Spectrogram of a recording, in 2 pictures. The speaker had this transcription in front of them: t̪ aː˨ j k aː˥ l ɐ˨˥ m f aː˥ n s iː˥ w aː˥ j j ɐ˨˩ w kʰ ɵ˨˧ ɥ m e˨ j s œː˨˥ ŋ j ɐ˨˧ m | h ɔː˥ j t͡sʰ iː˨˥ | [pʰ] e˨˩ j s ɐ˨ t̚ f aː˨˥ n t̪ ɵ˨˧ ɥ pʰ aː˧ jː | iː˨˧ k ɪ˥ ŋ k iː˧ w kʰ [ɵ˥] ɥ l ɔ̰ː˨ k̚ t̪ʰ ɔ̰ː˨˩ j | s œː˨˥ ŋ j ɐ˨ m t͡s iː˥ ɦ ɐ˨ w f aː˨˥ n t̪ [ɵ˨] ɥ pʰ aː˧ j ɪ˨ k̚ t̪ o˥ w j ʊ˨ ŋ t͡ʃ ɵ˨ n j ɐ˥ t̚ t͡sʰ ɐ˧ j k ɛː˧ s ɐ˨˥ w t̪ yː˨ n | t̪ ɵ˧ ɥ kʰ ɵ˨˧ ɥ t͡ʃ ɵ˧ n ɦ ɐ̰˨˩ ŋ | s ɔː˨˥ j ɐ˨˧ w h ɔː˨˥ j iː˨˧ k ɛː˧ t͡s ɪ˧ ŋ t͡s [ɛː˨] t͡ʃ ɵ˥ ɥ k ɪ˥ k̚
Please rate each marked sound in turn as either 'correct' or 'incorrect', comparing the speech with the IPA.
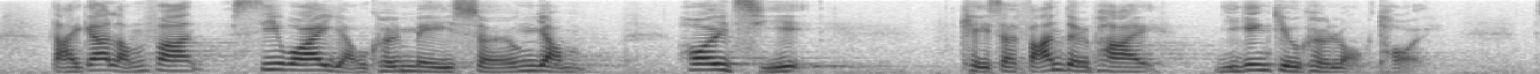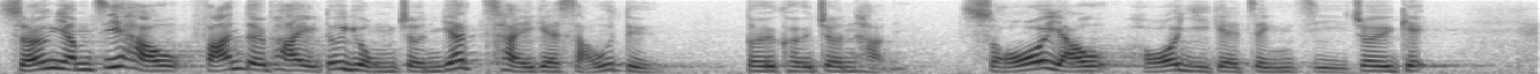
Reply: incorrect, incorrect, correct, incorrect

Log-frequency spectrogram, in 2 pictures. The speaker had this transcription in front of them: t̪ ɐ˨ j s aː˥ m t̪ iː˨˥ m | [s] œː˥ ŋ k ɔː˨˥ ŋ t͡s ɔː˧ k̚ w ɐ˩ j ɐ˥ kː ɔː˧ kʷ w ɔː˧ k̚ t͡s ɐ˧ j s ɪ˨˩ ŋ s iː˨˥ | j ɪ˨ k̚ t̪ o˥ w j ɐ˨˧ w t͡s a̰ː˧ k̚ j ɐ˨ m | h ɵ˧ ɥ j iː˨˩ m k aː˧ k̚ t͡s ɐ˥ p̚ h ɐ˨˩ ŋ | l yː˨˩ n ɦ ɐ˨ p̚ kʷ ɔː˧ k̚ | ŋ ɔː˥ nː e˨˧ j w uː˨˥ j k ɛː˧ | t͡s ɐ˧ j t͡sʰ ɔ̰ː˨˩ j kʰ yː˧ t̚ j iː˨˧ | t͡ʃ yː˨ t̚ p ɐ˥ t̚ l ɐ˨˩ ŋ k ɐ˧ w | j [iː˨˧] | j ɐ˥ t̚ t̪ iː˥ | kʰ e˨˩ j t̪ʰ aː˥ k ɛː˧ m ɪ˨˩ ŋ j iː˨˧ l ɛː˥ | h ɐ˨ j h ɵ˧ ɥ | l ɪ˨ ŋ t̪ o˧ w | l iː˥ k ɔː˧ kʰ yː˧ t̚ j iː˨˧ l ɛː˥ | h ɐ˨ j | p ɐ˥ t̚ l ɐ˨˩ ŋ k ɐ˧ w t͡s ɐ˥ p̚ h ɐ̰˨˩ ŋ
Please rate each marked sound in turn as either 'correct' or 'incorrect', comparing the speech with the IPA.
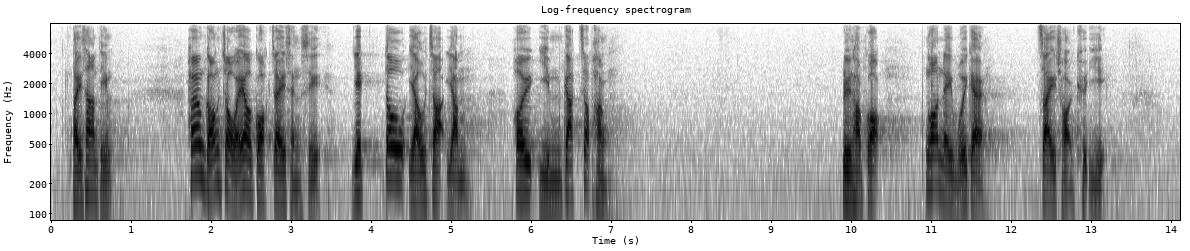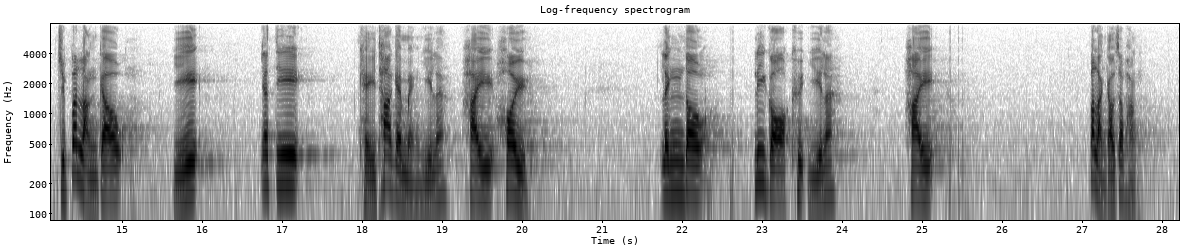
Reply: incorrect, correct

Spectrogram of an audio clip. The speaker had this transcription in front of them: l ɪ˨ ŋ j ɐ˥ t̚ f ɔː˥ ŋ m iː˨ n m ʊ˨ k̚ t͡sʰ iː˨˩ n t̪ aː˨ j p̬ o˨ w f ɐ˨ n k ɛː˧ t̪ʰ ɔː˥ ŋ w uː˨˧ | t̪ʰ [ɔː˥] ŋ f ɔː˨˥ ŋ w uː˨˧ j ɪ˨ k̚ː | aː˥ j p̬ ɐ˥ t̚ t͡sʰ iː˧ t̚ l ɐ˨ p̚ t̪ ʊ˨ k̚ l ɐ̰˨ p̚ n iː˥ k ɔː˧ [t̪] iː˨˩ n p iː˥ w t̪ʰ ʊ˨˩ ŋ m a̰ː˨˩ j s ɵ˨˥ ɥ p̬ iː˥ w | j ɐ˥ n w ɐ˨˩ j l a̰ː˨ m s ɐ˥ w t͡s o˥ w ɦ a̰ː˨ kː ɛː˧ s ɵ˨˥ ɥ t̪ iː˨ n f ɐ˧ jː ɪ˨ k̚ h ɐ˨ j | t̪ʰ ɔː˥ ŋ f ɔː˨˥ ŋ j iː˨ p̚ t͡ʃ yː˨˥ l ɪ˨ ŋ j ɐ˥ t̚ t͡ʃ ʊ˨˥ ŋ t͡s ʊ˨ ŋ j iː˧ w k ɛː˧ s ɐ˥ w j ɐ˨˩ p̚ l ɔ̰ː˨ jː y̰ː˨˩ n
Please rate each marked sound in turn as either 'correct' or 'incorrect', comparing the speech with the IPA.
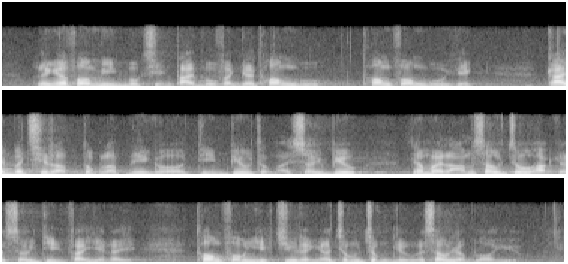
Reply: correct, correct

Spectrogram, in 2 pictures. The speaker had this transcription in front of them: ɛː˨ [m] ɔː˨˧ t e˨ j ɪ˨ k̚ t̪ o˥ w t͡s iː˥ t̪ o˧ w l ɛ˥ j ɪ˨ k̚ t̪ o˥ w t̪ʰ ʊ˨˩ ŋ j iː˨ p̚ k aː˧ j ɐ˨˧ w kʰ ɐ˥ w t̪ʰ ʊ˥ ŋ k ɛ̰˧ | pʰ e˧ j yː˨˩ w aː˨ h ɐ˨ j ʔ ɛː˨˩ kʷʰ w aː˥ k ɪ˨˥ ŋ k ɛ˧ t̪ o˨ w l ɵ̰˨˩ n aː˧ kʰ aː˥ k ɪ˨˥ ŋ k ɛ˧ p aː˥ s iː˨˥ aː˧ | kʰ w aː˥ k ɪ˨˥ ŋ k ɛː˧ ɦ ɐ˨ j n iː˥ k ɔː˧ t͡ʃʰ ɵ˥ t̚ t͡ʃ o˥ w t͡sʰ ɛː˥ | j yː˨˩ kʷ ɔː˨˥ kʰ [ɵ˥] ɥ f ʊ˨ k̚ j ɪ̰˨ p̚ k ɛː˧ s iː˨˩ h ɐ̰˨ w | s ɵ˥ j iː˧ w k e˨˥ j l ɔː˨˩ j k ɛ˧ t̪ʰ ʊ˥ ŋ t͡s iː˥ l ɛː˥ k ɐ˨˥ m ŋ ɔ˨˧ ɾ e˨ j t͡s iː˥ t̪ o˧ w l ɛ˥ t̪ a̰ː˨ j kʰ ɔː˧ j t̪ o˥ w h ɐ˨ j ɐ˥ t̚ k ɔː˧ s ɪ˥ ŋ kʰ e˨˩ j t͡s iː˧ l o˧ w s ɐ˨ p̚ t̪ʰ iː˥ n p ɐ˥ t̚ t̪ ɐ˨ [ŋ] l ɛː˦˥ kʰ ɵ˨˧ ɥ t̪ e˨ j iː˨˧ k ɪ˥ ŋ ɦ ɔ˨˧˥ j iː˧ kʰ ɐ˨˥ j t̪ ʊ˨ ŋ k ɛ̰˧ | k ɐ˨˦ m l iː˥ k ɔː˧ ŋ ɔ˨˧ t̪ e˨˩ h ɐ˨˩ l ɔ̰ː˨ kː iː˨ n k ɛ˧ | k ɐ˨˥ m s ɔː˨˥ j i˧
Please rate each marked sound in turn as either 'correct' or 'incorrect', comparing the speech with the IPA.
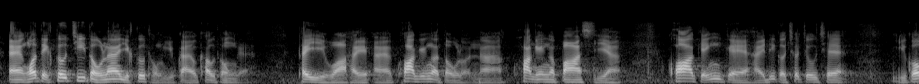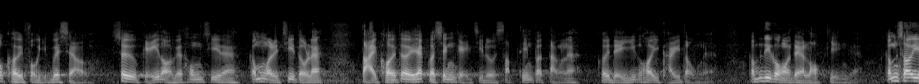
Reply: incorrect, incorrect, correct

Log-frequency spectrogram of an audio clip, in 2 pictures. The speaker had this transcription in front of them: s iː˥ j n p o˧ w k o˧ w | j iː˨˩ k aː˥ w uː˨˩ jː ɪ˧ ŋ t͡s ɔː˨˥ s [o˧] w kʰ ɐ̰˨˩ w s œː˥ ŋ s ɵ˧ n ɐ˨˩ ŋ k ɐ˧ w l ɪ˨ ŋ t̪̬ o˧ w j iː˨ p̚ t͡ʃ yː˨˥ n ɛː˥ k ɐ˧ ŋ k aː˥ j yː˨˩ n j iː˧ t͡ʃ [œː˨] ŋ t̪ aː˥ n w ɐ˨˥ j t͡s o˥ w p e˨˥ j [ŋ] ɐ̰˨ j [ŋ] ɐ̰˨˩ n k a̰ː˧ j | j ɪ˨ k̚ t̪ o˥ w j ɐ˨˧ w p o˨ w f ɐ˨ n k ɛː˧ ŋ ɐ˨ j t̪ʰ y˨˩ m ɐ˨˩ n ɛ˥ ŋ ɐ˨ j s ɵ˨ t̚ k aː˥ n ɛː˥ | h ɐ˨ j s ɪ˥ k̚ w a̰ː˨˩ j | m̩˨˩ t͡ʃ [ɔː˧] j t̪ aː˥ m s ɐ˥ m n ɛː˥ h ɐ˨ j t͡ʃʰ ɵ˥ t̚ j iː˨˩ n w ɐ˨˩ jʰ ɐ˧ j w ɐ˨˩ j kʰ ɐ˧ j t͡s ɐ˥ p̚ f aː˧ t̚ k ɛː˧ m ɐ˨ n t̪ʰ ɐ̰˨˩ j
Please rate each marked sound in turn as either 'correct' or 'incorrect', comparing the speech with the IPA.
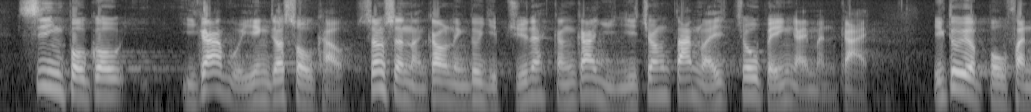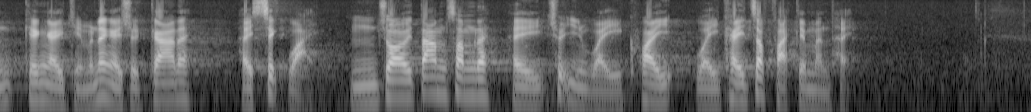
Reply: correct, incorrect, correct, incorrect, correct

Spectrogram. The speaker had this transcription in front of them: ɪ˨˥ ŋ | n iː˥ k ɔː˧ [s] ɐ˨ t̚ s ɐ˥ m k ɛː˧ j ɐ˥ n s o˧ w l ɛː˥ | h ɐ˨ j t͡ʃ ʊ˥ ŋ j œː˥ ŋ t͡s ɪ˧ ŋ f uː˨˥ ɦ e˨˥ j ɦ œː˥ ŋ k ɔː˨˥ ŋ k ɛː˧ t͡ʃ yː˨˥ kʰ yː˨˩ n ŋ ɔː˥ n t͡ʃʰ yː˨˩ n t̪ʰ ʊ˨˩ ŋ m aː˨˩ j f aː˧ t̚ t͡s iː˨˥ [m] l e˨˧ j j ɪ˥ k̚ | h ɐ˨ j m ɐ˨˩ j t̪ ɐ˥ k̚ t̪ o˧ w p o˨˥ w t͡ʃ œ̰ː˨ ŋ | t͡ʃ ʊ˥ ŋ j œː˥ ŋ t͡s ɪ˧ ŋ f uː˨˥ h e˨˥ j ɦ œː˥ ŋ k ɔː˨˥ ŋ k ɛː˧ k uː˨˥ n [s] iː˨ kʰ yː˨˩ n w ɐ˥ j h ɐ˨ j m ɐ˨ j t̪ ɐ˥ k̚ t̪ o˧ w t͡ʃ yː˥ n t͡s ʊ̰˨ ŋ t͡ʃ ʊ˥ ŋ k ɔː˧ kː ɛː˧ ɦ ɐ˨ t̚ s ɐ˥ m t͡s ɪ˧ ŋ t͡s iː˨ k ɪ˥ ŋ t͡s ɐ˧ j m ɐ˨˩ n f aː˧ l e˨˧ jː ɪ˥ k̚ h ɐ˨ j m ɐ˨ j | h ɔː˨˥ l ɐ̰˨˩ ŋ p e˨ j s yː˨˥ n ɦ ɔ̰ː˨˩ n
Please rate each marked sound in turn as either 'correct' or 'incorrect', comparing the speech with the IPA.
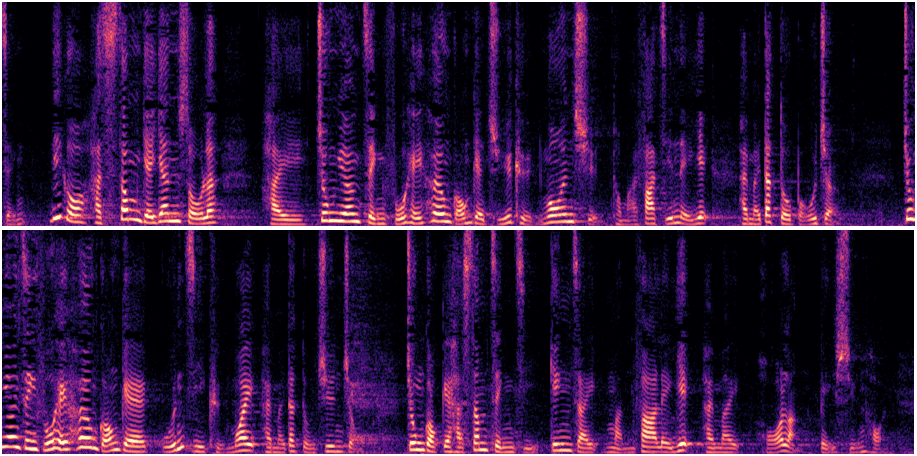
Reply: incorrect, incorrect, incorrect

